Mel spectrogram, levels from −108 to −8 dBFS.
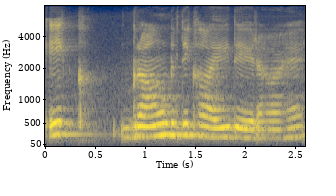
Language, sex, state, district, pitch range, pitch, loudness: Hindi, female, Himachal Pradesh, Shimla, 200-245 Hz, 215 Hz, -15 LUFS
